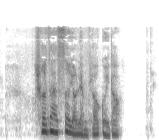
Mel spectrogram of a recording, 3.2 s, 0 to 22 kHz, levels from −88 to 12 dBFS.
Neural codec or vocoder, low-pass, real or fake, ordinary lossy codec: none; 10.8 kHz; real; MP3, 64 kbps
